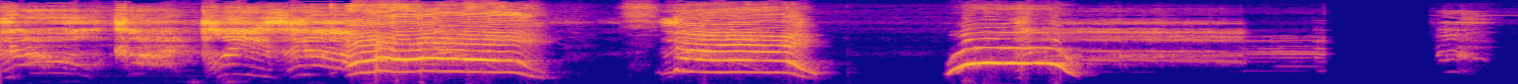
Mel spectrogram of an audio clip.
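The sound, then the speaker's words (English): A person screams loudly in several high, wailing bursts, a long shriek followed by two shorter ones, fading into a thinner trailing cry with brief silences between them. “don't scream on podcast.”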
